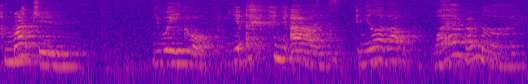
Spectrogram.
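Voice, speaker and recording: A woman's voice: a little high, animated, moderate pace, a bit bright, a little hiss or hum. A woman playing a shaken young woman in a cell. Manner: vivid storytelling, acting out the voices of others. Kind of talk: stage monologue. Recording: echoey room from far off.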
